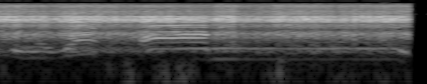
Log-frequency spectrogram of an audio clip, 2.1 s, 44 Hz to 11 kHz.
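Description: Talk-show voices on a weak, distant FM broadcast, played through the small speaker of a Wirata LT-608 analog pocket radio, under a steady hiss of reception noise.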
